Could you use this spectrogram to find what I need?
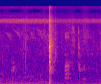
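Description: A long pole knocks against a tree trunk.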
